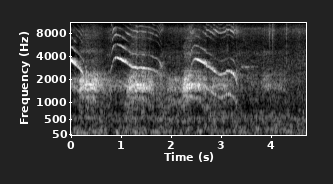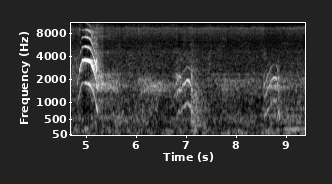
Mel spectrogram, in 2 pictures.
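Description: Young kitten, eyes still closed, mewing repeatedly in thin rising-and-falling cries, with one louder cry near the middle and quieter ones after, close by in a quiet room.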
